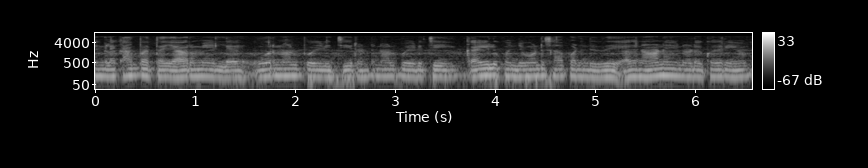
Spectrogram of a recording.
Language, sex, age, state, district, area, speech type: Tamil, male, 18-30, Tamil Nadu, Cuddalore, rural, spontaneous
